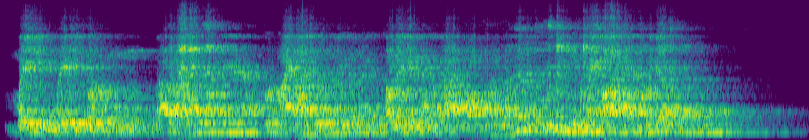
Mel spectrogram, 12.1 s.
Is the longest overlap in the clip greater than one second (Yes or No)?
Yes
